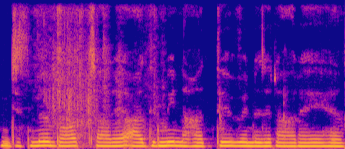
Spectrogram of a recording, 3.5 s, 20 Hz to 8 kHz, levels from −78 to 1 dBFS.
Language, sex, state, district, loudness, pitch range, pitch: Hindi, female, Jharkhand, Deoghar, -12 LUFS, 190-205 Hz, 195 Hz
